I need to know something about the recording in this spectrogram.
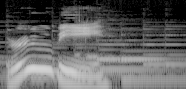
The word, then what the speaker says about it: Ruby: It's Ruby. You gotta say it with a roo.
